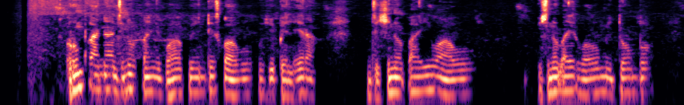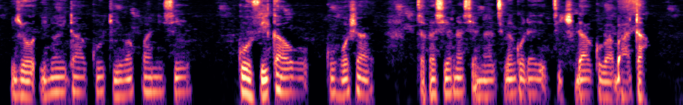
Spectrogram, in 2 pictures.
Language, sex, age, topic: Ndau, female, 18-24, health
